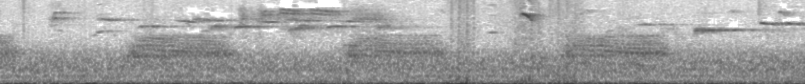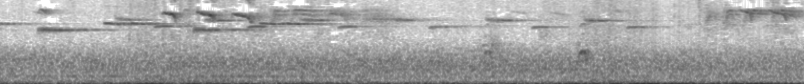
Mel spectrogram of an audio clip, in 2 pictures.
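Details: Birds feeding at a bird feeder, recorded binaurally from two microphones just behind the seed: busy high chirping, thin whistles and a couple of harsher stacked calls, closely spaced over a constant low background hum.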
